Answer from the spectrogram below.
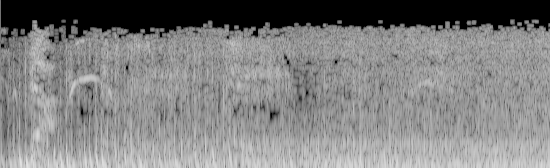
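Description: A horse whinnies loudly near the start over a dense, continuous clatter of hooves and movement as several riding horses travel together carrying riders, escorted by soldiers on the way to Majapahit, with no talking.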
